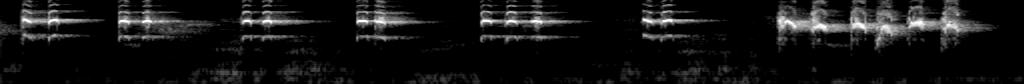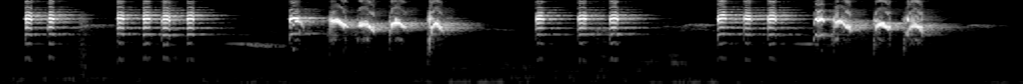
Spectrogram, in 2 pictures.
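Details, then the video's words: Sunbird (kolibri ninja) from Gresik, East Java, recorded on an Android phone, singing a varied 'full isian' song used as a master to train birds: repeated sharp high whistled notes at first, then denser buzzy twittering phrases. "Kicau burung kolibri ninja full isian cocok untuk pancingan & masteran burung konin jadi gacor"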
